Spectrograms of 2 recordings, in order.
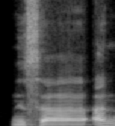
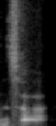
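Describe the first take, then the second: First: The word ends with an n sound. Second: The word ends on a long open vowel. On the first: The reading continues without stopping. "baca full saja" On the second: The reader stops at this word. "dibaca nisa"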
